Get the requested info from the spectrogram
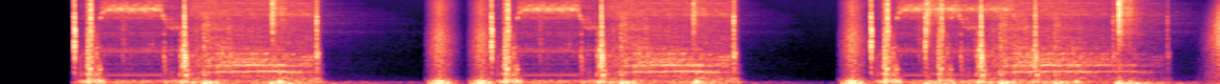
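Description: Mechanical sound effect for an animated title sequence: a whirring, sliding motor sound with sharp clicks, heard three times for about three seconds each, with two short whooshes between the first and second.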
